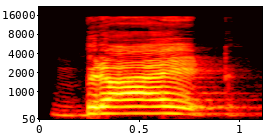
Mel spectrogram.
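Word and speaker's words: bright: आई पड़ा जाता है जैसे ब्राइट ब्राइट शब्द में आई के बाद जी एच आया है इसलिए आई का लॉन्ग साउंड आई पढ़ा जाएगा और जी एच साइलेंट रहेगा इसलिए इसे ब्राइट पढ़ा जाता है और ब्राइट मींस होता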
